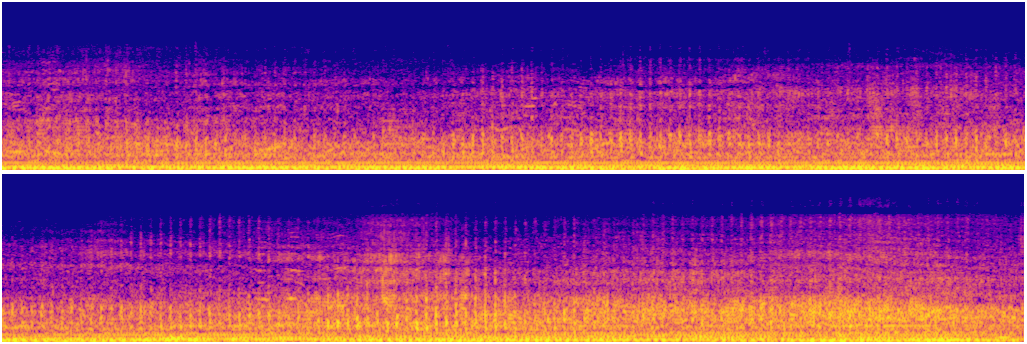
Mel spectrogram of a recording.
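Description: Helicopter running steadily nearby, a continuous low rotor and engine rumble.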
